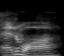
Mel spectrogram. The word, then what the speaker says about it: ennui: You said it's pronounced Enwa.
